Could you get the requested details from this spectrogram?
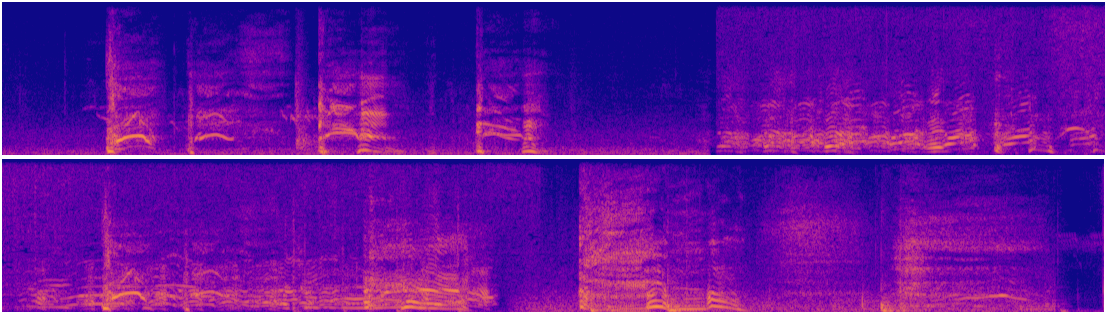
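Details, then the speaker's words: Acted harsh adult smoker's coughing bursts, one with a wheeze, over birdsong, barbecue sizzle and laughter, in an anti-smoking advertisement. "At any time [cough] your smoker's cough [cough] can become [crickets] smoker-with-lung-cancer's-cough"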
